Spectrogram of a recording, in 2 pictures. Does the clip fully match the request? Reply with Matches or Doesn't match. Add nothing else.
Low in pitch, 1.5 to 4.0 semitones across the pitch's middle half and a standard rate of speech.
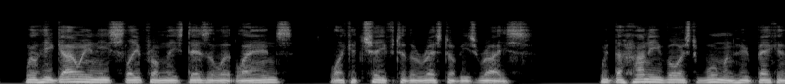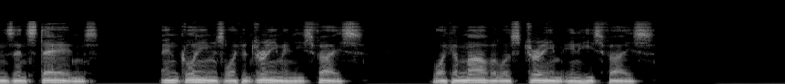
Matches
